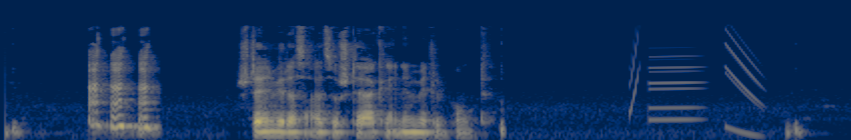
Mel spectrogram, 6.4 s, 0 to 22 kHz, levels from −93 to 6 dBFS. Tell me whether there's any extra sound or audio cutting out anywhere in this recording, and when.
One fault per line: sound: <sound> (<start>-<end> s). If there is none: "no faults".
sound: laugh (0.6-1.2 s)
sound: chirp (4.7-5.8 s)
